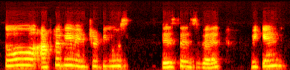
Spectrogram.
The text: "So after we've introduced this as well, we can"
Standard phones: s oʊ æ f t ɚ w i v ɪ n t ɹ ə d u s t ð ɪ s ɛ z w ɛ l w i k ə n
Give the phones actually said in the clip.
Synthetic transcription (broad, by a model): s oʊ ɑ f t ɚ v i v ɪ n t ɹ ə d u s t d ɪ s ɛ z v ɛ l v i k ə n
